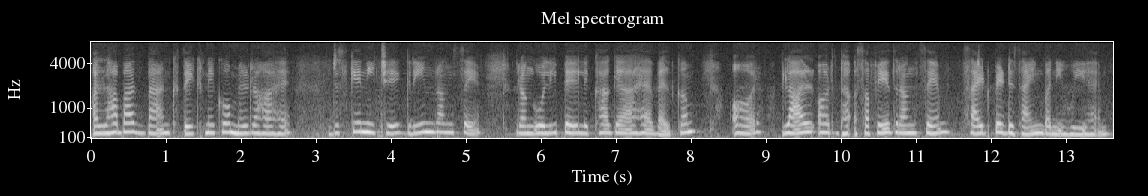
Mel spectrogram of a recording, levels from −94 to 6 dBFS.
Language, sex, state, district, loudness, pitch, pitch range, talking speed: Hindi, female, Bihar, Bhagalpur, -14 LUFS, 240 Hz, 225-255 Hz, 130 wpm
